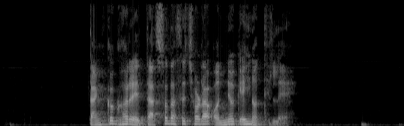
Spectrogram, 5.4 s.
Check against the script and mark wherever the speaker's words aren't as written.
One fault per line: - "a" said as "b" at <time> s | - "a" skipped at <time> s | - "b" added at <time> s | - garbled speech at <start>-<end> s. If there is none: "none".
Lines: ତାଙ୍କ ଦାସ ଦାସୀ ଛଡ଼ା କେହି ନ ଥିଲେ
- "ଘରେ" added at 1.5 s
- "ଅନ୍ୟ" added at 2.8 s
